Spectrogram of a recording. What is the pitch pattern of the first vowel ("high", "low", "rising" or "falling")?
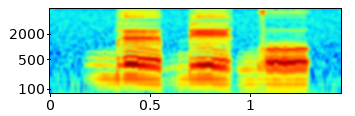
falling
